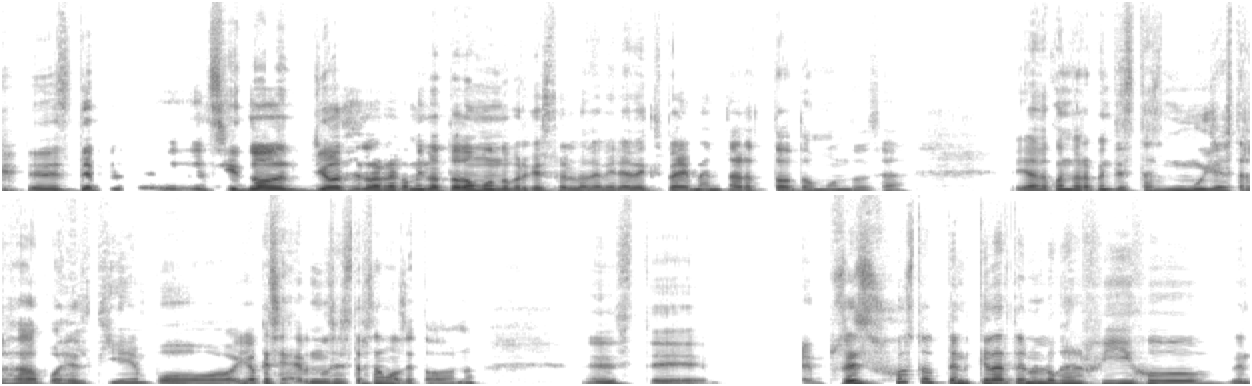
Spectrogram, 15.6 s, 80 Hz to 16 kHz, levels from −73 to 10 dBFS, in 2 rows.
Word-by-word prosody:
este, 145 +1 +1
p - - -14
eh 365 - -9
eh, - - -5
si 155 +4 +1
no, 160 -5 +7
yo 150 +2 +6
se 155 +1 -4
lo 140 -2 +6
recomiendo 130 +2 +3
a - - -12
todo 145 -2 +7
mundo, 140 -1 +3
porque 135 0 0
esto 135 +2 -4
lo 130 -3 -2
debería 120 0 -2
de 140 - +2
experimentar 125 -1 -1
todo 125 -3 -2
mundo, 115 -1 -6
o 110 - -11
sea. 115 +4 -12 0.6
Ya 135 +2 0
cuando 135 -3 +2
de 125 - 0
repente 140 +1 -2
estás 145 +2 -6
muy 150 0 +1
estresado 135 -1 -1
por 130 -2 -5
el 130 -1 -4
tiempo, 130 +2 -6 0.4
o - - -4
yo 260 +5 -2
qué 250 - 0
sé, - - -6
nos 165 0 -2
estresamos 200 +3 -3
de 130 - -6
todo, 115 -1 -9
¿no? 235 - -9 0.6
Este, 135 - -5 0.6
pues, 150 +5 -11
es 215 +2 +5
justo 290 -3 -3
ten 225 -2 +1
quedarte 245 +2 +3
en 230 - +2
un 230 - +2
lugar 220 -2 0
fijo, 205 -1 -3
en 155 - -5
145 Hz, 205 wpm, -23 LUFS, 130-200 Hz, 0.6 s, no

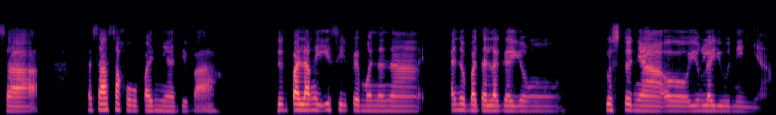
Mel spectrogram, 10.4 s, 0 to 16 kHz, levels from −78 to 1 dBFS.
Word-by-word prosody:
sa 150 -1 +2 0.7
nasasakupan 175 -4 +1
niya, 155 -2 -6
'di 150 0 -14
ba? 80 -1 -3 0.8
Dun 180 0 -4
pa 185 - +10
lang 180 0 +7
iisipin 175 -1 -4
mo 165 - -3
na 160 0 -3
na 155 -1 -2 0.7
ano 180 +1 +1
ba 170 0 +2
talaga 160 -1 +1
yung 150 -1 -9 0.6
gusto 185 0 -2
niya 155 -2 +3
o 155 -1 -1
yung 160 +1 -5
layunin 150 -3 -4
niya? 130 - -14
160 Hz, 130 wpm, -26 LUFS, 150-170 Hz, 0.8 s, pa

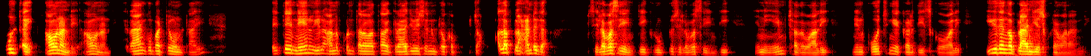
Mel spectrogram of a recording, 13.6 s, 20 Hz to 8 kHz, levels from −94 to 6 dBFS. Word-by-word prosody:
ఉంటాయి. 200 - +2 0.2
అవునండి. - - +6 0.2
అవునండి 100 -2 -6 0.2
రాంక్ 160 +2 +1
బట్టి 150 +1 -2
ఉంటాయి. 115 - -14 0.9
అయితే 200 - -3
నేను 185 +3 +2
ఇలా 170 - -6
అనుకున్న 155 +1 -10
తరువాత 140 +1 0 0.2
గ్రాడ్యుయేషన్ 140 +2 -3
అంటే 130 0 -8 0.4
చాలా - - +2
ప్లాన్డ్‌గా - - +1 0.6
సిలబస్ 170 -1 +4
ఏంటి? 120 +2 -10
గ్రూప్ 115 0 -16
టూ - - -14
సిలబస్ 120 +2 -8
ఏంటి? 100 +3 -18 0.4
నేను 120 -1 -11
ఏం 135 - -9
చదవాలి? 105 +1 -5 0.3
నేను 125 0 -11
కోచింగ్ 135 +3 -6
ఎక్కడ 120 -1 -9
తీసుకోవాలి? 105 0 -9 0.4
ఈ - - -4
విధంగా 195 -2 +7
ప్లాన్ 135 -1 +9
చేసుకునేవానండి. 100 -5 -2
130 Hz, 140 wpm, -24 LUFS, 110-155 Hz, 0.9 s, ప్లాన్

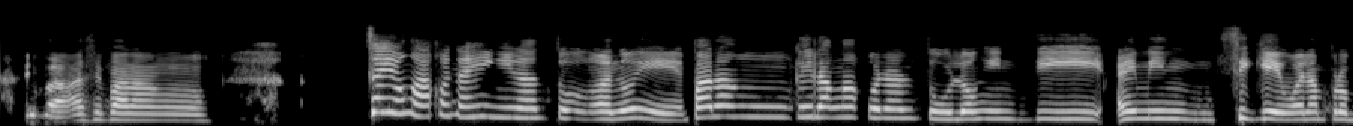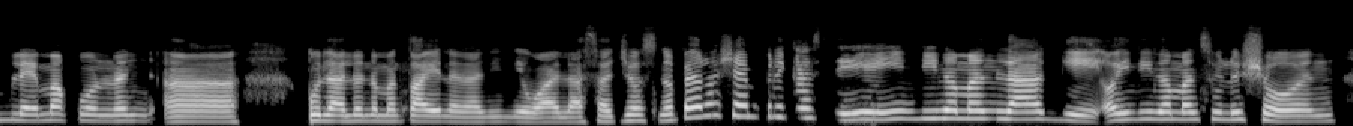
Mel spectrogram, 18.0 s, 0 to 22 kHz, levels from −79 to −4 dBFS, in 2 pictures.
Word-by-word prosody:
'di 385 - -3
ba, 160 +1 +2
kasi 220 +2 -9
parang 205 -2 0 1.1
sa'yo 455 -1 +5
nga 330 -2 +4
ako 360 - -3
nahingi 310 -1 -1
ng 280 0 +1
tu 270 - -1 0.2
ano, 235 +3 +2
eh, 215 -6 -1
parang 315 0 +1
kailangan 305 -1 +1
ko 285 - 0
ng 275 -1 -1
tulong 235 0 0
hindi 240 -1 -1
I 240 +2 +3
mean 245 -4 -5
sige 240 0 +2
walang 225 +1 0
problema 210 -2 +1
kung 190 -2 -2
nan, 185 0 -1
ah, 160 0 +2 0.5
kung 195 -1 +2
lalo 185 0 +3
naman 180 -1 -2
tayo 175 -2 +3
na 160 - -1
naniniwala 155 -1 -1
sa 170 -1 -1
Diyos 190 +1 -2
'no, 200 - 0
pero 305 - +3
siyempre 320 -2 -1
kasi 235 -5 0
hindi 250 +1 -4
naman 250 -1 +2
lagi 225 -6 +3
o 195 - +3
hindi 230 +2 -3
naman 230 -1 +1
solusyon 185 -6 0
230 Hz, 150 wpm, -23 LUFS, 195-270 Hz, 1.1 s, sa'yo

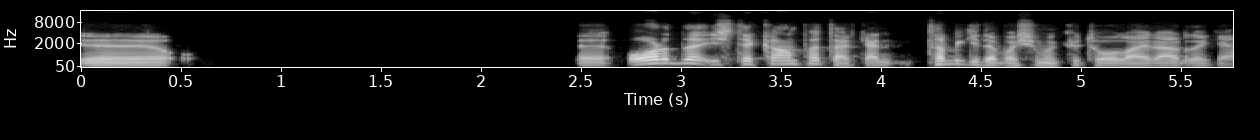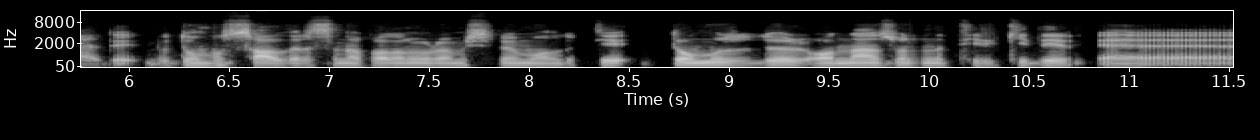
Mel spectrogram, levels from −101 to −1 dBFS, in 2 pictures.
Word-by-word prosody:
Eee, 110 0 +4
o - - -18 1.9
eee 115 -2 0
orada, 195 0 +8
işte 155 0 +3
,kamp 165 0 +2
atarken, 165 - +1
tabii 155 +2 +3
ki 135 -3 -3
de - - +3
başıma 105 0 +1
kötü 105 - -6
olaylar 100 0 +1
da 100 - -2
geldi. - - -7
Bu 100 - -16
domuz 105 -1 -2
saldırısına 95 -1 0
falan 100 +1 -2
uğramışlığım 100 0 -3
oldu. 95 0 -7
Ti 105 -1 -1 0.3
domuzdur, 110 -1 0
ondan 105 +1 +1
sonra 105 0 -4
tilkidir. 100 +2 -5
Eee, - - -2
105 Hz, 140 wpm, -28 LUFS, 100-115 Hz, 1.9 s, orada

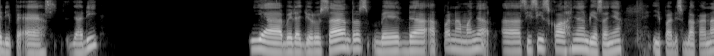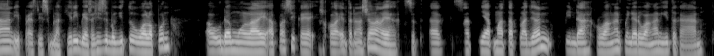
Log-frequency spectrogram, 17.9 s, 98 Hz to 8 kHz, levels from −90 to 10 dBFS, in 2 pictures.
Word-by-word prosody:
di 135 -3 0
IPS. 130 0 -3 0.2
Jadi 160 - -1 2.0
Iya, 150 -6 +5
beda 140 -1 +3
jurusan, 160 +7 +5
terus 180 0 0 0.2
beda 150 +1 +2
apa - - -7
namanya, 170 +1 -2 0.2
eee, 150 0 -1
sisi 160 +3 0
sekolahnya, 175 +1 0
biasanya 140 +3 +1 0.5
IPA 135 -1 -3
di - - -7
sebelah 130 -2 -2
kanan, 155 +6 0
IPS 140 - -7
di 130 - -5
sebelah 120 -2 -3
kiri, 150 +3 -1
biasanya, 130 +2 0
sih, 165 - 0
begitu, 155 +3 -1
walaupun, 140 +8 +4 0.5
eee, - - -7
udah 155 0 +6
mulai 140 -1 +6
apa, - - -3
sih, 200 - -2
kayak 140 -3 -2
sekolah 145 -2 -3
internasional, 100 - 0
ya, 130 -2 +3
set - - -8 0.2
eee, 145 -1 -3 0.2
setiap 150 -1 -3
mata 145 -1 -2
pelajaran 155 +8 +1 0.2
pindah 145 +1 -1
ruangan 140 +4 -1
pindah 145 -3 -1
ruangan, 135 +1 +1
gitu, 145 0 -5
kan. 115 +3 -7
145 Hz, 155 wpm, -24 LUFS, 135-160 Hz, 2.0 s, udah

